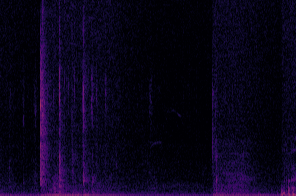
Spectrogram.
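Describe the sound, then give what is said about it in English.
Typing on a computer keyboard: a few quiet, sparse keystroke clicks in small clusters separated by pauses, over a low steady hum. “Sure. Let me just type that up. Control F it.”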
